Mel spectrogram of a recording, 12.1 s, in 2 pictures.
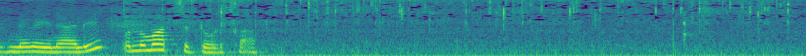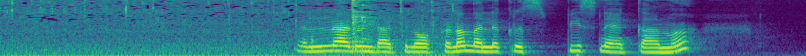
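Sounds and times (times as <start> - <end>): snacks sizzling in hot oil: 0.0 - 9.6.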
